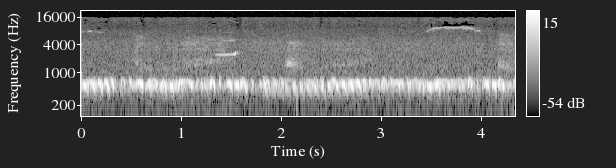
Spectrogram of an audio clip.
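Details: Unceasing low, gurgling bubbling from black grouse lekking in Tiveden, Sweden, in April 2023, accompanied by short hisses and one faint, high, thin whistle.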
